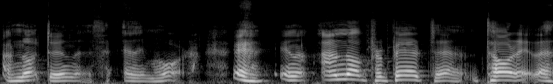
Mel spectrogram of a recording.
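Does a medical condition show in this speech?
Yes: cerebral palsy; affects verbal speech.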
